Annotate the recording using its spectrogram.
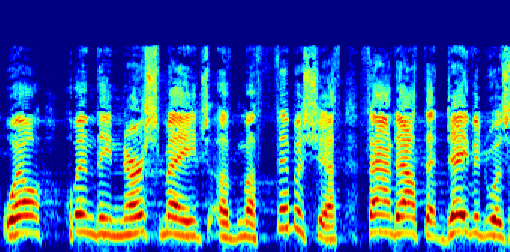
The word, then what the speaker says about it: Mephibosheth: You have to put the emphasis on the F, Mephibosheth.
